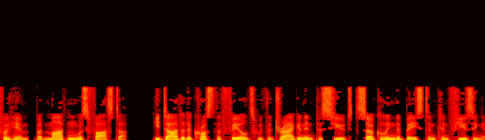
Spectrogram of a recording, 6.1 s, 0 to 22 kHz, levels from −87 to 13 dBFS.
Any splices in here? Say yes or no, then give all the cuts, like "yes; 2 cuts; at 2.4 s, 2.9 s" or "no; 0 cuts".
no; 0 cuts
